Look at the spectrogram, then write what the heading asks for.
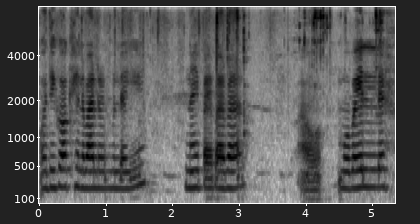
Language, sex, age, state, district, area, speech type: Odia, female, 30-45, Odisha, Bargarh, urban, spontaneous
